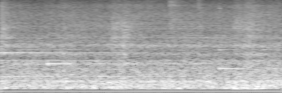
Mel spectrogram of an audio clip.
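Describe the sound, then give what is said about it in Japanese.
A steady, muffled rumble of a moving train as heard from inside a carriage, with a constant low hum and faint rattling throughout, and no voices. “今乗っている電車にだって命を預けているわけですから。”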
